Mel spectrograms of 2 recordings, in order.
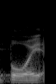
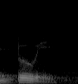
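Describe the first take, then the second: First: It is said with a British pronunciation. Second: It is said with an American pronunciation. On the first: The speaker calls it right. "We say buoy" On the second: The speaker calls it wrong. "Americans say buoy"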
